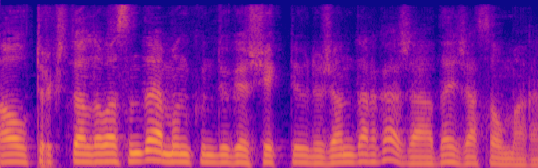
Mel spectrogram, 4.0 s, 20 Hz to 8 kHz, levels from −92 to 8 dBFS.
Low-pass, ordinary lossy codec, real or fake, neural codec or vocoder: 7.2 kHz; AAC, 32 kbps; fake; codec, 16 kHz, 0.5 kbps, X-Codec, WavLM features, trained on Multilingual LibriSpeech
